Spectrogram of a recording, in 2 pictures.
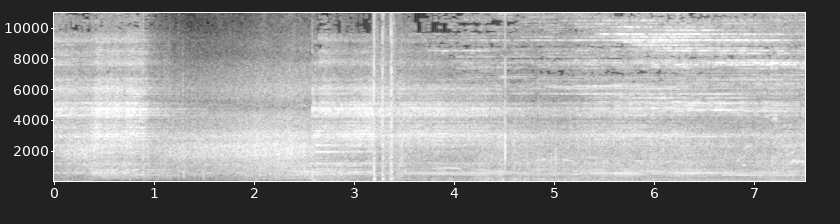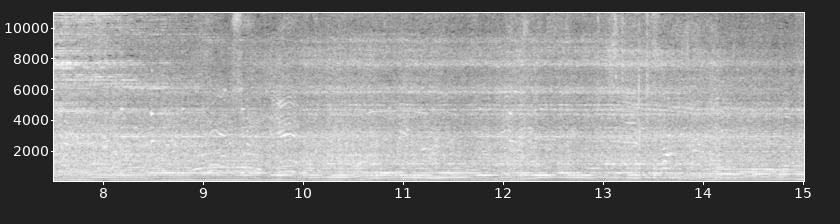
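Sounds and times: fireworks crackling and bursting: 0:00.0 - 0:07.8
sharp firework bangs: 0:02.0 - 0:05.8.

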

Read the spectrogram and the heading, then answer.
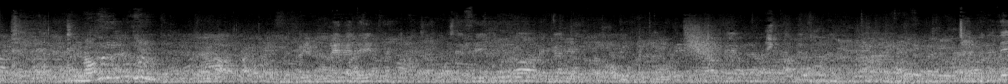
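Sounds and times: crowd chattering: 0:00.0 - 0:10.0.

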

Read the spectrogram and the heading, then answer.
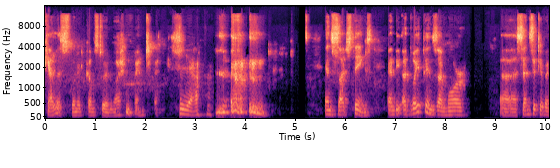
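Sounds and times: man clearing his throat: 0:03.5 - 0:04.4.

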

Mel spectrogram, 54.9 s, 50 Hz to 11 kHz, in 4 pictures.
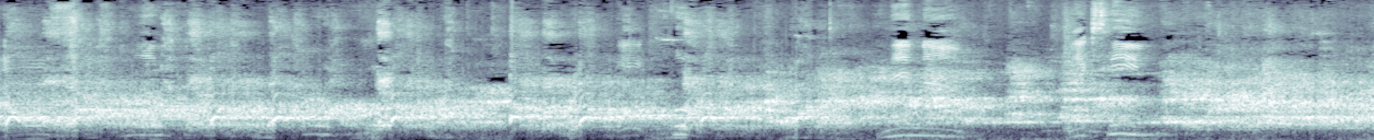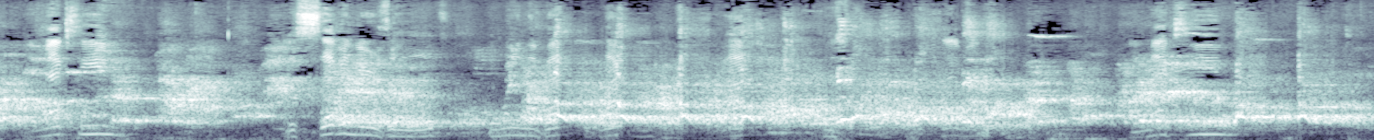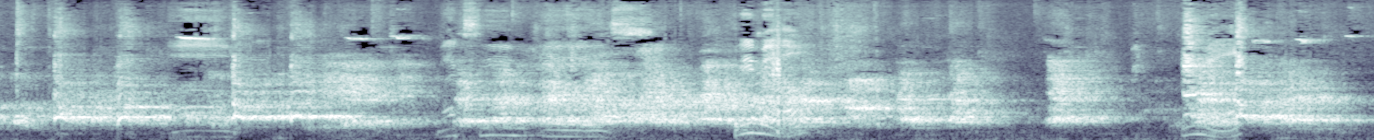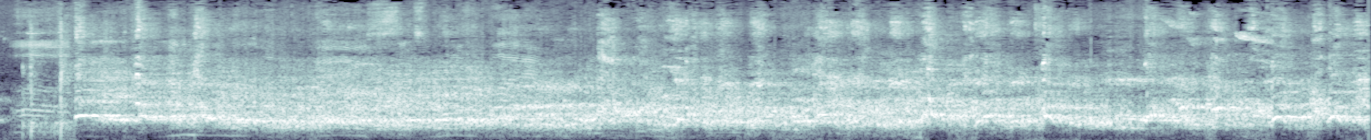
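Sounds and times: dogs barking and yipping: 0:00.0 - 0:54.9.

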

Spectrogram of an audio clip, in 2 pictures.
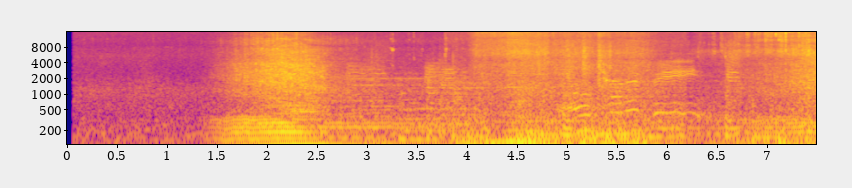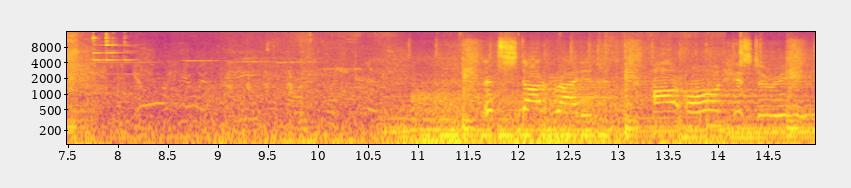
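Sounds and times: motorcycle engines running: 0:01.3 - 0:14.9
rushing whoosh: 0:01.4 - 0:13.8
background music: 0:01.4 - 0:14.9.

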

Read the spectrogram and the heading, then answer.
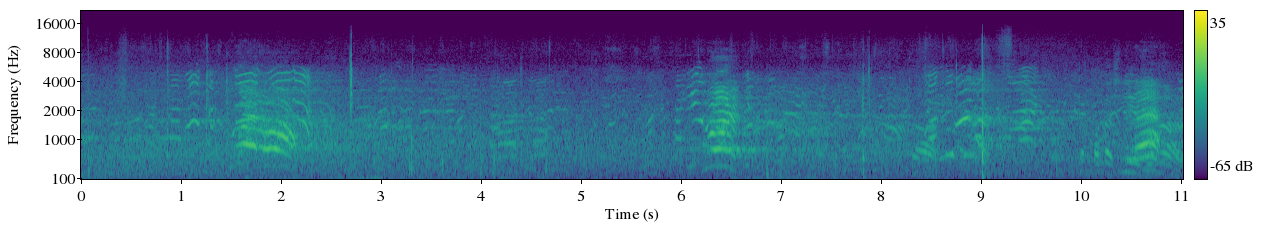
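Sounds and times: children shouting: 0:00.0 - 0:09.8.

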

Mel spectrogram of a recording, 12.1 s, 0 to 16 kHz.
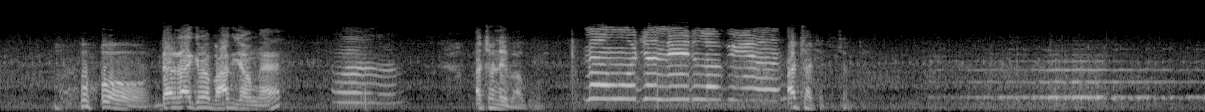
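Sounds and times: held note of background score: 0:09.2 - 0:12.0.

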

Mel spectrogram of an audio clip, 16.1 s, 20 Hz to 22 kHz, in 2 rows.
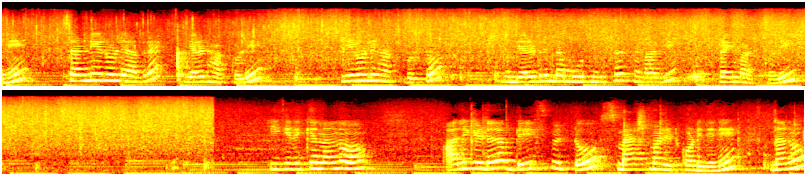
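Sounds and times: food sizzling in oil: 0:00.0 - 0:16.0
spatula stirring in pan: 0:04.1 - 0:10.2.

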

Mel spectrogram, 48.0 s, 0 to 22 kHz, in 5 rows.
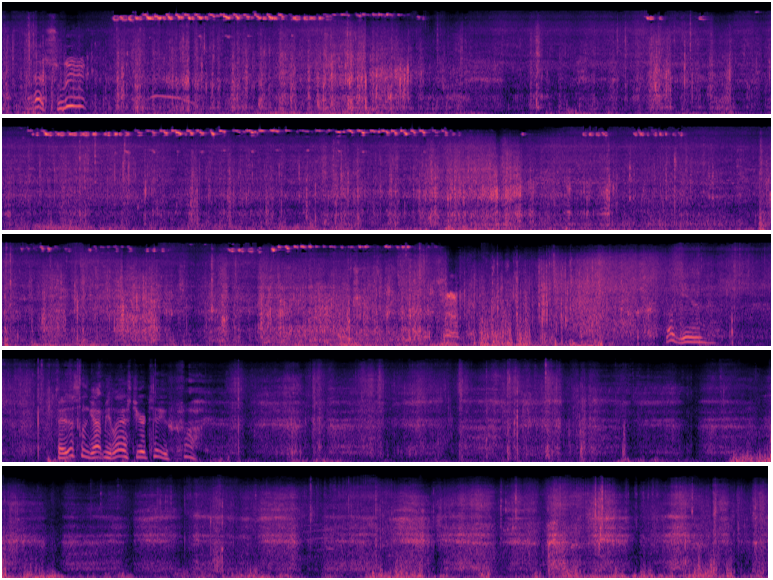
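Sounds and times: bike rattling over rough ground: 0:00.0 - 0:30.9, 0:40.3 - 0:48.0
bike crash: 0:01.3 - 0:05.3
bicycle freehub ticking: 0:01.3 - 0:24.6
wind on microphone: 0:09.7 - 0:16.8, 0:19.1 - 0:27.0, 0:37.9 - 0:48.0.

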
